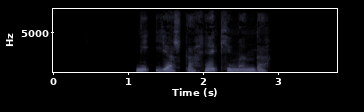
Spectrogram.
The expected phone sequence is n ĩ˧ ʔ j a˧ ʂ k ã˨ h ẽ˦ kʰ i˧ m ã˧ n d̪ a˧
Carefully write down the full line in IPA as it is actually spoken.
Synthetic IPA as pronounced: n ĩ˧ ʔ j a˧ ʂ k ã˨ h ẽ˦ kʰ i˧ m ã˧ n d̪ a˧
